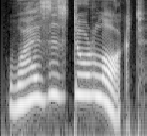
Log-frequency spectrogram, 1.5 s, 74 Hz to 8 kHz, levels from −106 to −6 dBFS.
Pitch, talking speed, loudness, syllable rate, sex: 260 Hz, 205 wpm, -16 LUFS, 4.6 syllables/s, female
